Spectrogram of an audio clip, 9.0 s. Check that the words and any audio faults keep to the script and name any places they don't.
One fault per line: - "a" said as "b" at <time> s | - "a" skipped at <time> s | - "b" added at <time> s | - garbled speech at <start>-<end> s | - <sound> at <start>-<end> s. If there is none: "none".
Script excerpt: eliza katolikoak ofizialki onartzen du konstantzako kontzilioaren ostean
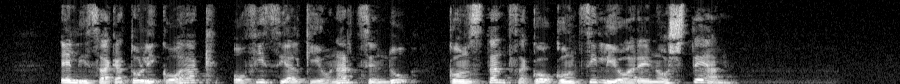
none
